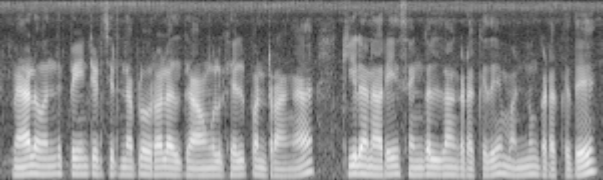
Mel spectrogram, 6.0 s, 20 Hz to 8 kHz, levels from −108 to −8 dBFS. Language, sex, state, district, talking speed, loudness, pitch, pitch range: Tamil, male, Tamil Nadu, Namakkal, 160 wpm, -21 LUFS, 120 Hz, 115-130 Hz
